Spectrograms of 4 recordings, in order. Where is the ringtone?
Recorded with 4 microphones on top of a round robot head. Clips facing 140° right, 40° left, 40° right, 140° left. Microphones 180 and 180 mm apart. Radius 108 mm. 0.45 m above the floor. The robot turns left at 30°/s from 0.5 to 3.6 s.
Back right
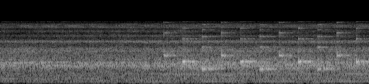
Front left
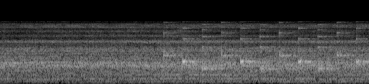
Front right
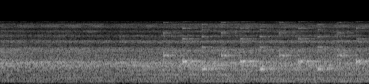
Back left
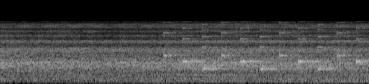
65° right, 0.6 m; by 3.6 s 120° right, 0.6 m.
